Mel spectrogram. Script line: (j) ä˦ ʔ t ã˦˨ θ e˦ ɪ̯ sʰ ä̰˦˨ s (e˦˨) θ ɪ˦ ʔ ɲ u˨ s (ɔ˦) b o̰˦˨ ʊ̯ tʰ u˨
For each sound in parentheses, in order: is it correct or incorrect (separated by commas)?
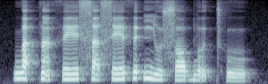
incorrect, incorrect, correct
